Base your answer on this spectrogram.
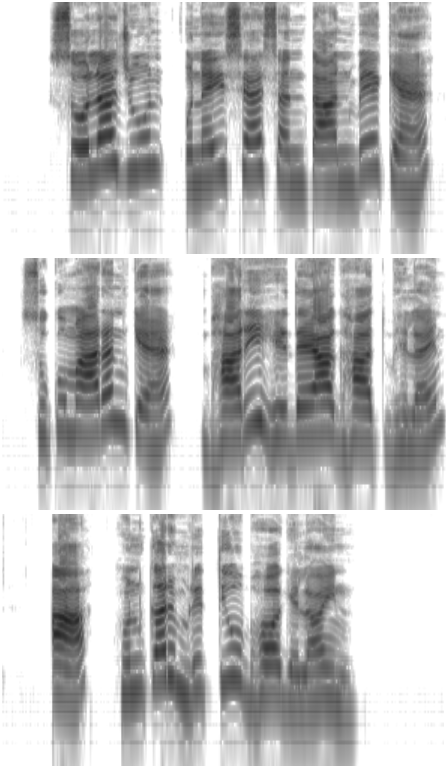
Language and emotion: Maithili, neutral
